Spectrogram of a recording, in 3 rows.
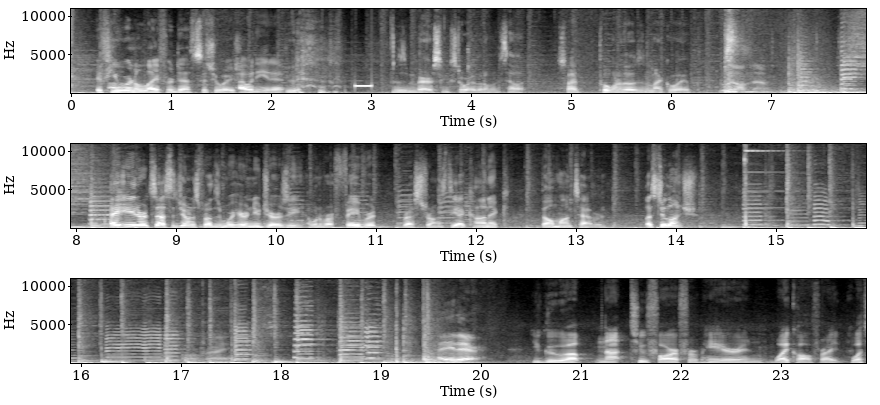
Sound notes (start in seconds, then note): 0.0 upbeat rhythmic music; 2.2 laughing; 6.6 imitating food exploding; 14.6 lunch bell ringing; 14.6 upbeat jazzy music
